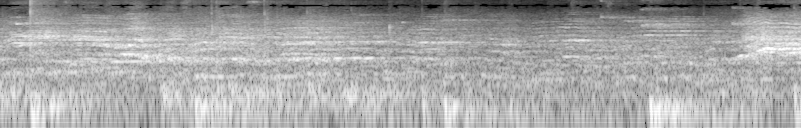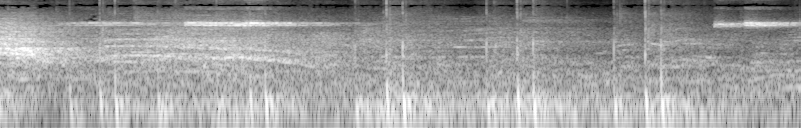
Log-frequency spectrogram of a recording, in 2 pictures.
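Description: Volleyball being bounced on a hardwood gym floor by a server about to serve, amid spectators' voices and a loud shout about halfway through. A steady whistle tone sounds twice, the second time near the end, the referee's signal to serve.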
